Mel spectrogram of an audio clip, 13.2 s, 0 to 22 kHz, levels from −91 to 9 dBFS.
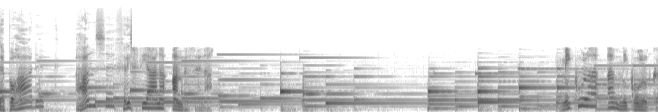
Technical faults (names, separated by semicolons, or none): input switched to a poorer device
